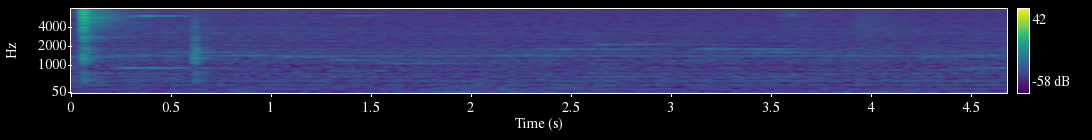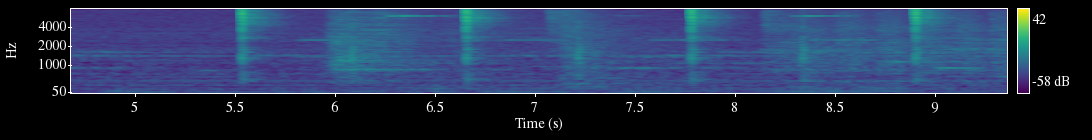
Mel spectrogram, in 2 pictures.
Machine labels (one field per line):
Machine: valve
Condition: normal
